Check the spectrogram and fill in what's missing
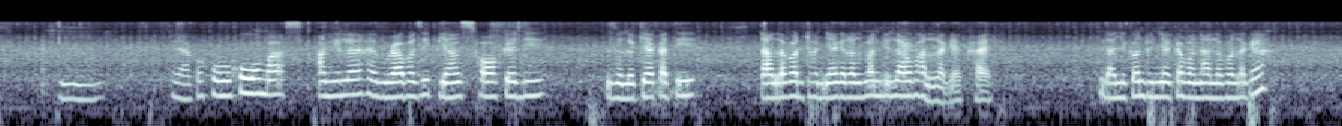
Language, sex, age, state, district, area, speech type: Assamese, female, 30-45, Assam, Nagaon, rural, spontaneous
